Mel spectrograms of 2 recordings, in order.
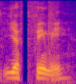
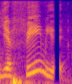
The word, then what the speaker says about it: J3F33MI: If someone can tell me how that's pronounced, that would be great. Oh wait, actually, I think in Twitch chat they said it. It's Yafimi. Oh, Yafimi.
